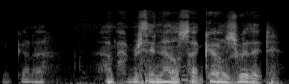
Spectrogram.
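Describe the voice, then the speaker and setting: A man giving hushed live snooker commentary in a measured, analytical and understated way. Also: fairly low pitch, slightly rough.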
